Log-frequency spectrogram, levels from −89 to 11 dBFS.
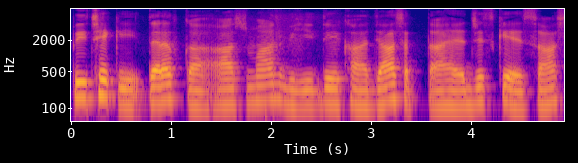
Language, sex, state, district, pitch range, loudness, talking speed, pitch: Hindi, male, Chhattisgarh, Sukma, 115-135 Hz, -18 LUFS, 145 wpm, 120 Hz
